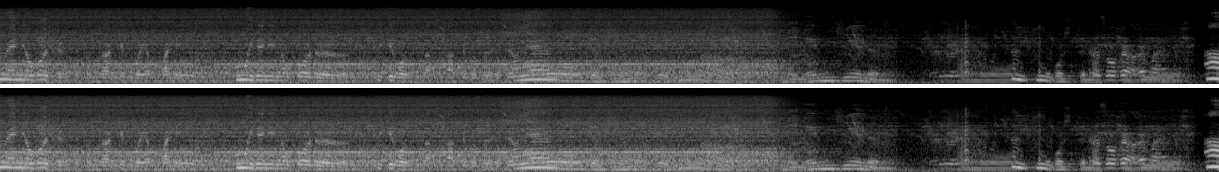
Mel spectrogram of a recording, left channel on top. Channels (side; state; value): left; quieter; 3.7 dB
